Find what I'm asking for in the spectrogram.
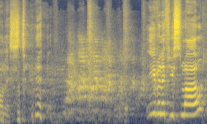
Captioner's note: audience laughter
